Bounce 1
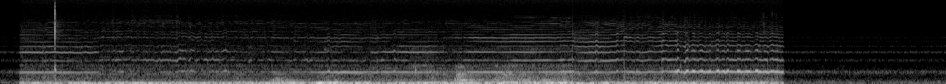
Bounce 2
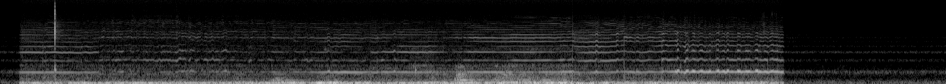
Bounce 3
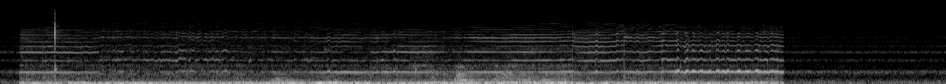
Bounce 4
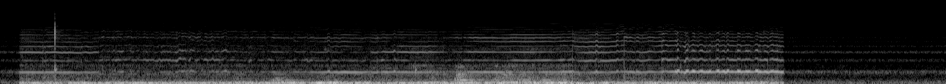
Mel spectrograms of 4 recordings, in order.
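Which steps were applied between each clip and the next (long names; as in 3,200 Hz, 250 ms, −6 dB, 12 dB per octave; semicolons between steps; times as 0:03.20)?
dynamic equaliser 4,100 Hz, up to +5 dB, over −54 dBFS, Q 1.2; level −1.5 dB
low-pass filter 4,400 Hz 12 dB per octave; notch filter 720 Hz, Q 23; in parallel at −2 dB: downward compressor, threshold −31 dBFS, peak gain reduction 16 dB; on the sum: level −2.5 dB
low-pass filter 3,900 Hz 6 dB per octave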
